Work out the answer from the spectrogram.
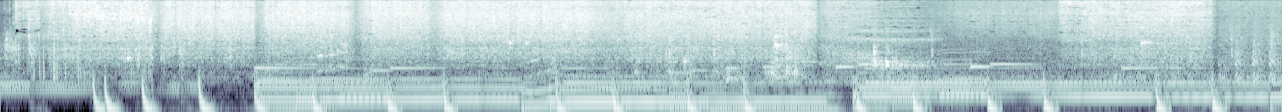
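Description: Jackfruit seeds and taro stems sizzling loudly as they drop into hot oil in a steel wok and fry, with a fresh burst of sizzling near the end as water is poured in. Background music with a steady beat plays underneath.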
